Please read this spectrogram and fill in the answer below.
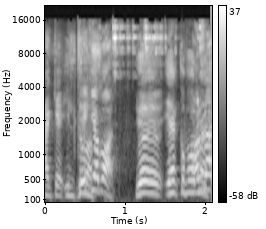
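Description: Men talking animatedly. From about a second in there is a faint, high metallic jingling, such as keys.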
